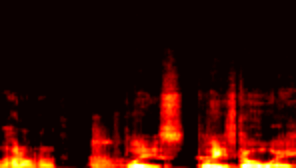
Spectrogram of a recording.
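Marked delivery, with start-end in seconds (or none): 1.3-3.0 attempted deeper voice, only barely lower than normal. Acting a scene, trying a deeper voice as a partner suggested, attempted deep voice. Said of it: "You could do like a deep voice".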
